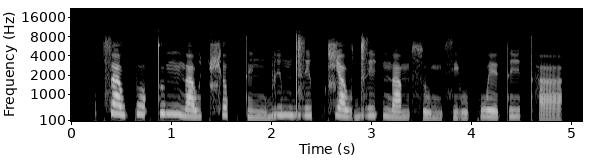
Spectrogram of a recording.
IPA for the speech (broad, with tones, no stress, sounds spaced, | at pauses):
t͡s a˥˧ w p o˦ ʔ t̪ u˦ ŋ n̪ a˧ w t͡ɕʰ ə˦ p̚ t̪ ĩ˨˩ ŋ b i˦ m d͡z i˦ p̚ t͡ɕ a˥˧ w d͡z i˦ ʔ n̪ a˧ m s u˨˩ m s j u˧ k w e˥˧ t̪ i˦ t̪ʰ a˨˩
